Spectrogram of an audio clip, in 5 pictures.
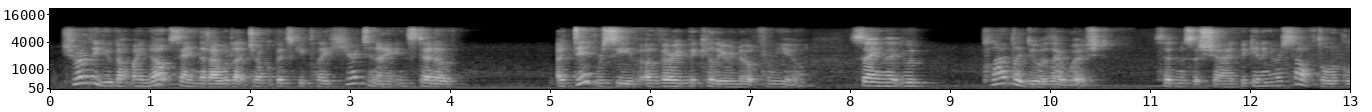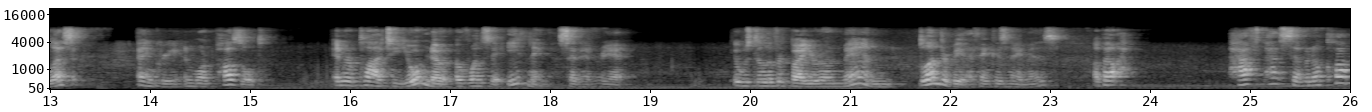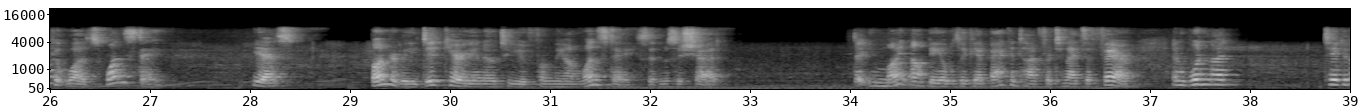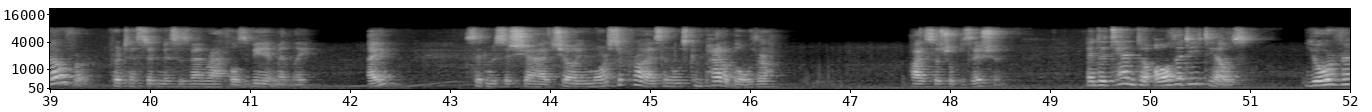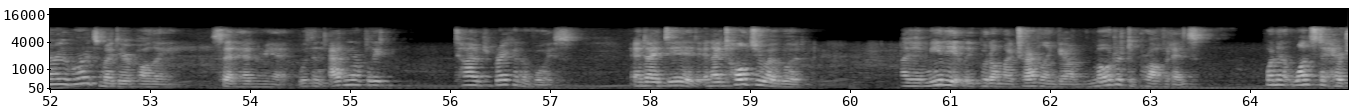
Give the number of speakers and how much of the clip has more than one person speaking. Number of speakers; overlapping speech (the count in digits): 1, no overlap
